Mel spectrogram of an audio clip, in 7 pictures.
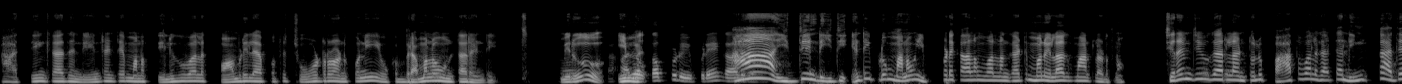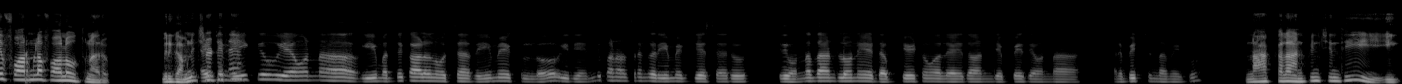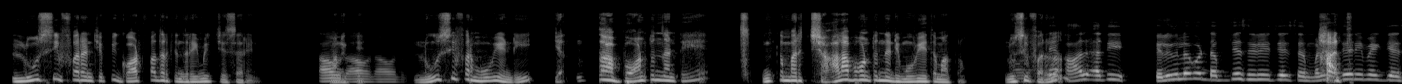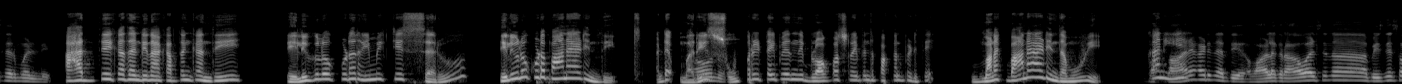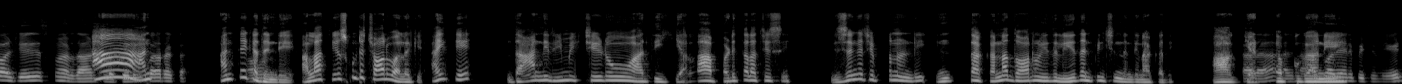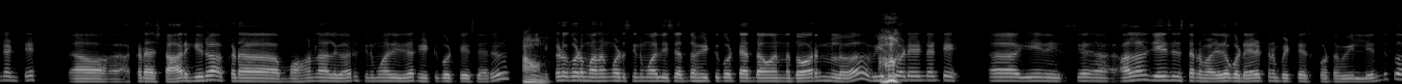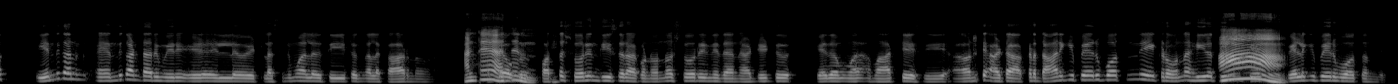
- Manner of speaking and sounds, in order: in English: "కామెడీ"; lip smack; joyful: "ఆ! ఇదే అండి, ఇది"; in English: "ఫార్ములా ఫాలో"; in English: "రీమేక్"; in English: "డబ్"; in English: "లూసిఫర్"; in English: "గాడ్ ఫాదర్"; in English: "రీమేక్"; in English: "మూవీ"; lip smack; in English: "మూవీ"; in English: "డబ్"; in English: "రిలీజ్"; in English: "రీమేక్"; in English: "రీమేక్"; lip smack; in English: "సూపర్ హిట్"; in English: "బ్లాక్ బస్టర్"; in English: "మూవీ"; in English: "బిజినెస్"; in English: "రీమేక్"; in English: "స్టార్ హీరో"; in English: "హిట్"; in English: "హిట్"; in English: "డైరెక్టర్‌ని"; in English: "స్టోరీని"; in English: "స్టోరీని"; other background noise; in English: "హీరో"
- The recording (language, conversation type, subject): Telugu, podcast, సినిమా రీమేక్స్ అవసరమా లేక అసలే మేలేనా?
